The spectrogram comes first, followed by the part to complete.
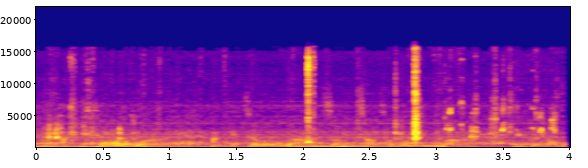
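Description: Handling noise from a plastic feeding tub and feeding tongs: two short sharp clicks, about two and three seconds in, over a steady low hum.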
